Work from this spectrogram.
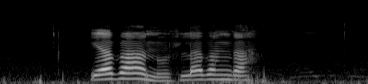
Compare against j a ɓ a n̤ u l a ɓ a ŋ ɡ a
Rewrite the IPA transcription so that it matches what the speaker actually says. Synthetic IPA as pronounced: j a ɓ a n̤ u l a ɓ a ŋ ɡ a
